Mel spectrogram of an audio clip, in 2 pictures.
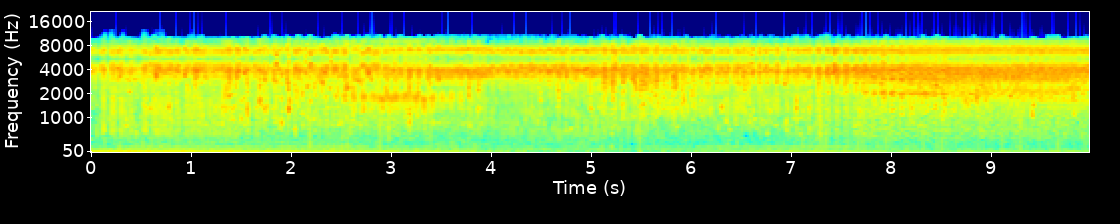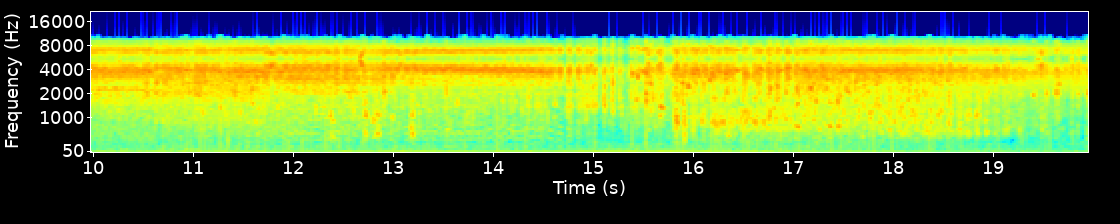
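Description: Bottlenose dolphins recorded underwater: a dense, steady crackle of rapid clicks over a bright watery hiss, with faint high whistles woven through. No one speaks.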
